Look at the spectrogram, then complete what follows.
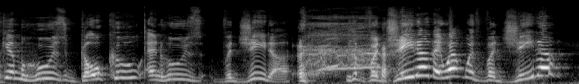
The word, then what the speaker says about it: Vegeta: ghost that was good did you say vetta is that how you pronounce it's called Vegeta oh damn it it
